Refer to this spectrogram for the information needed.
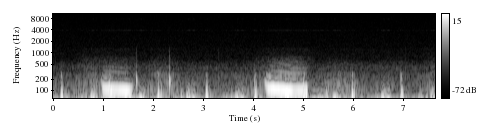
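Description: Soft low thumps of a resting heartbeat, partly masked by two longer low humming sounds.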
